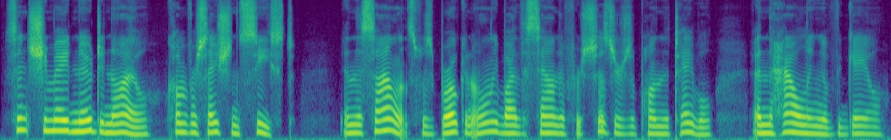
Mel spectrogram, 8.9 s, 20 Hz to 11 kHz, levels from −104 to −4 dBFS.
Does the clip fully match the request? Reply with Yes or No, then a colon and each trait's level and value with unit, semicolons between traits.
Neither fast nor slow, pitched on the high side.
Yes: average, 190 wpm; high, 195 Hz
